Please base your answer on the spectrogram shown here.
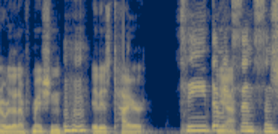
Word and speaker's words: Tyre: while you're going over that information it is Tire see that makes sense since so I apologize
